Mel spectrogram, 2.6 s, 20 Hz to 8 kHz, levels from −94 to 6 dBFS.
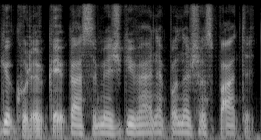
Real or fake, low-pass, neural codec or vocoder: fake; 7.2 kHz; autoencoder, 22.05 kHz, a latent of 192 numbers a frame, VITS, trained on many speakers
